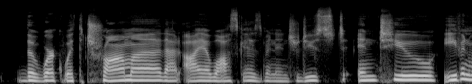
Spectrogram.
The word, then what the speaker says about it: ayahuasca: When you see it, you're not thinking ayahuasca. You're thinking ashwa. What? Yeah. Anahuasca, I think is how I said it for a little bit.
